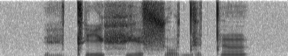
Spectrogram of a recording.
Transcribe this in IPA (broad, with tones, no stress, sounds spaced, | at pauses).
e̤˩ tʼ i˥ fʲ e˥ s o˩ d ɘ˩ t ə̃˥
